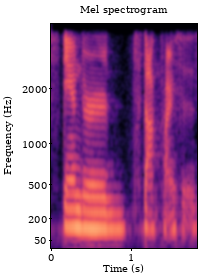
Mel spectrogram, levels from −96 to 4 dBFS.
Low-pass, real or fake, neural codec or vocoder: 3.6 kHz; real; none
